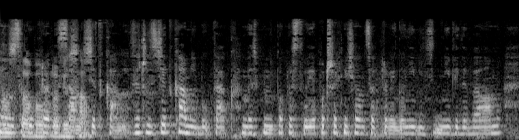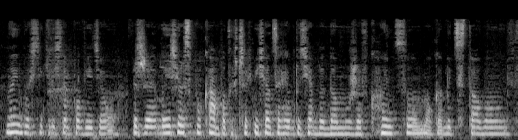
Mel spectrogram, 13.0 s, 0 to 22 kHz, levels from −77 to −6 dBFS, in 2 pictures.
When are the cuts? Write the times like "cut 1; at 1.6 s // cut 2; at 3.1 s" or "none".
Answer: none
